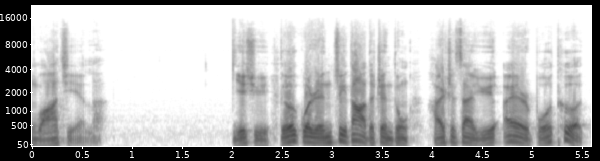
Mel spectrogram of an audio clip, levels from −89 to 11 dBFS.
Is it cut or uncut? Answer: cut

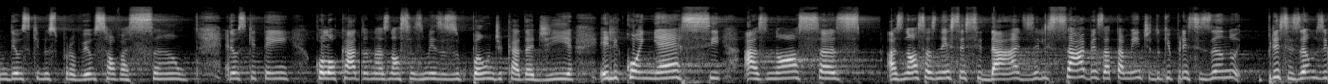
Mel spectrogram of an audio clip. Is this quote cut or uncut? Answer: cut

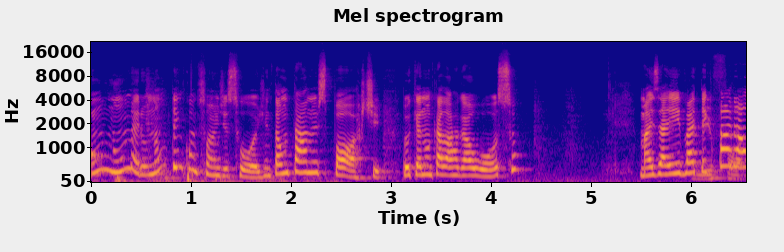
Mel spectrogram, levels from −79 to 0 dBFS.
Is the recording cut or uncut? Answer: uncut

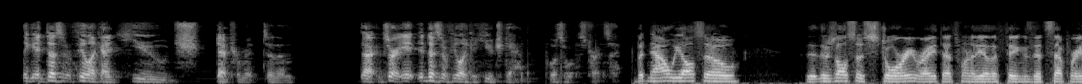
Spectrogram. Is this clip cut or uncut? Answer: cut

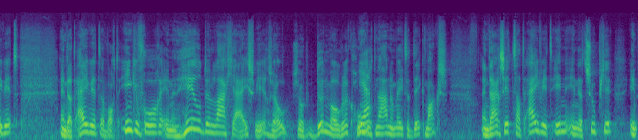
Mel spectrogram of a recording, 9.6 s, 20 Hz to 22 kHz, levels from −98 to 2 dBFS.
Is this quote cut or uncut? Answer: uncut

